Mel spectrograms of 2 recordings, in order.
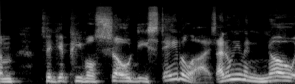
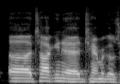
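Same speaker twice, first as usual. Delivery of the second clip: normal talking voice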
